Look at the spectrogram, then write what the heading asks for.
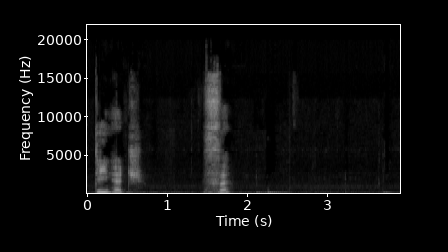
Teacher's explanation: Th is like the sound TH in thunder. It's using the tongue and the lower teeth to make the sound.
